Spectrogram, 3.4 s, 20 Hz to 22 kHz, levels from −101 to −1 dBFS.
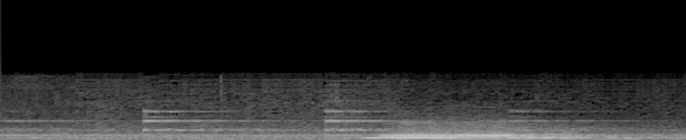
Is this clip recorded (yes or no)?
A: yes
